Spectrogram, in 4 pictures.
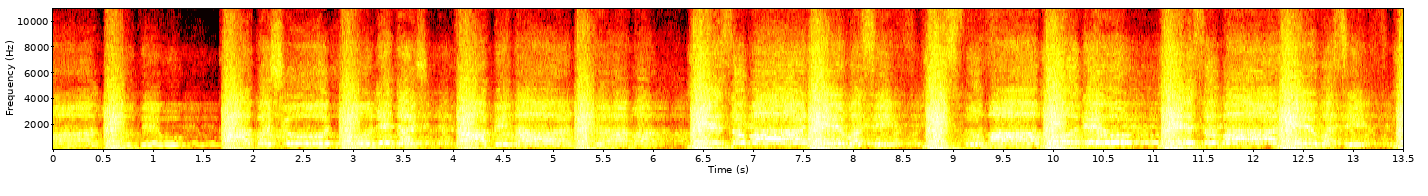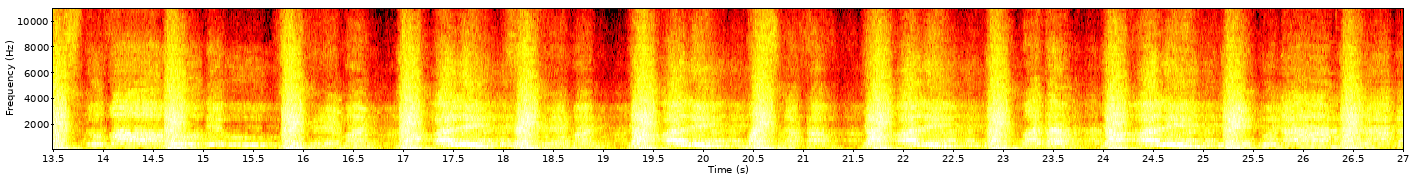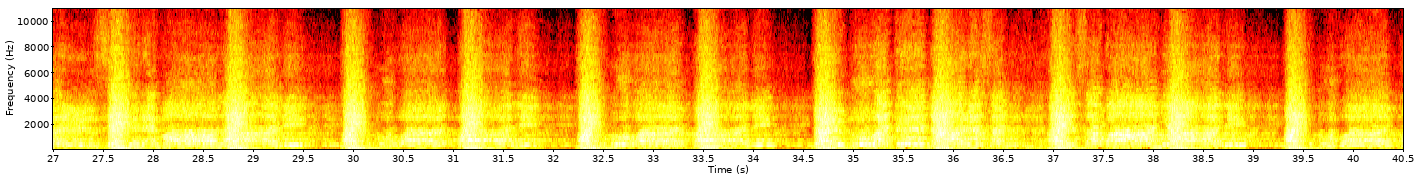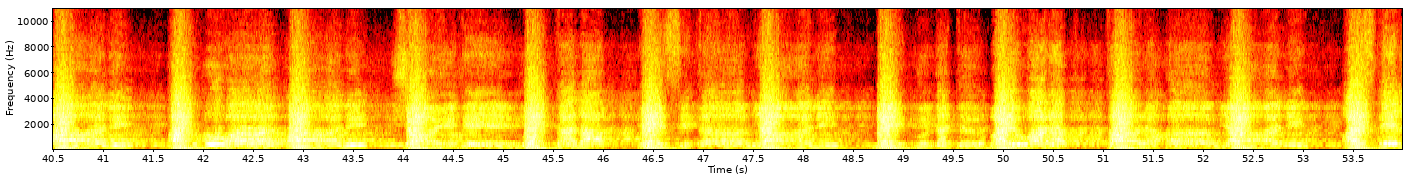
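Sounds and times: men chanting in unison: 0.0s - 53.9s.

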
